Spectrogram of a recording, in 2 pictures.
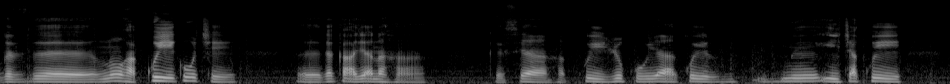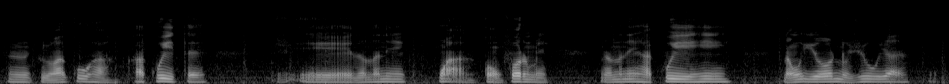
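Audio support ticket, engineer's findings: No faults found in recording.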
